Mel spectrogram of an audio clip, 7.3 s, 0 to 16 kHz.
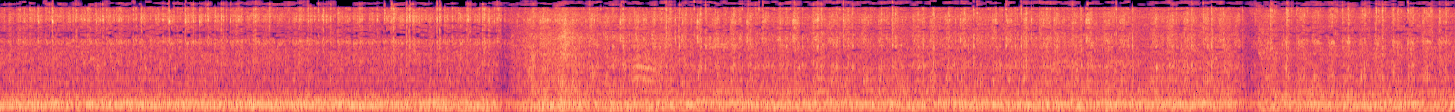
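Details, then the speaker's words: Homemade solenoid engine with copper-wire-wound cylinder, relay and propeller on the crankshaft, powered by a 12 V LiPo battery: fast, unbroken buzzing clatter with a steady propeller rush and only brief dips; running evenly, normal. "അപ്പം എൻജിനും ബാറ്ററിയായിട്ട് നമുക്ക് connection കൊടുക്കാം. അതിനുശേഷം നമുക്ക് എൻജിനൊന്ന് start ചെയ്യാം."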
